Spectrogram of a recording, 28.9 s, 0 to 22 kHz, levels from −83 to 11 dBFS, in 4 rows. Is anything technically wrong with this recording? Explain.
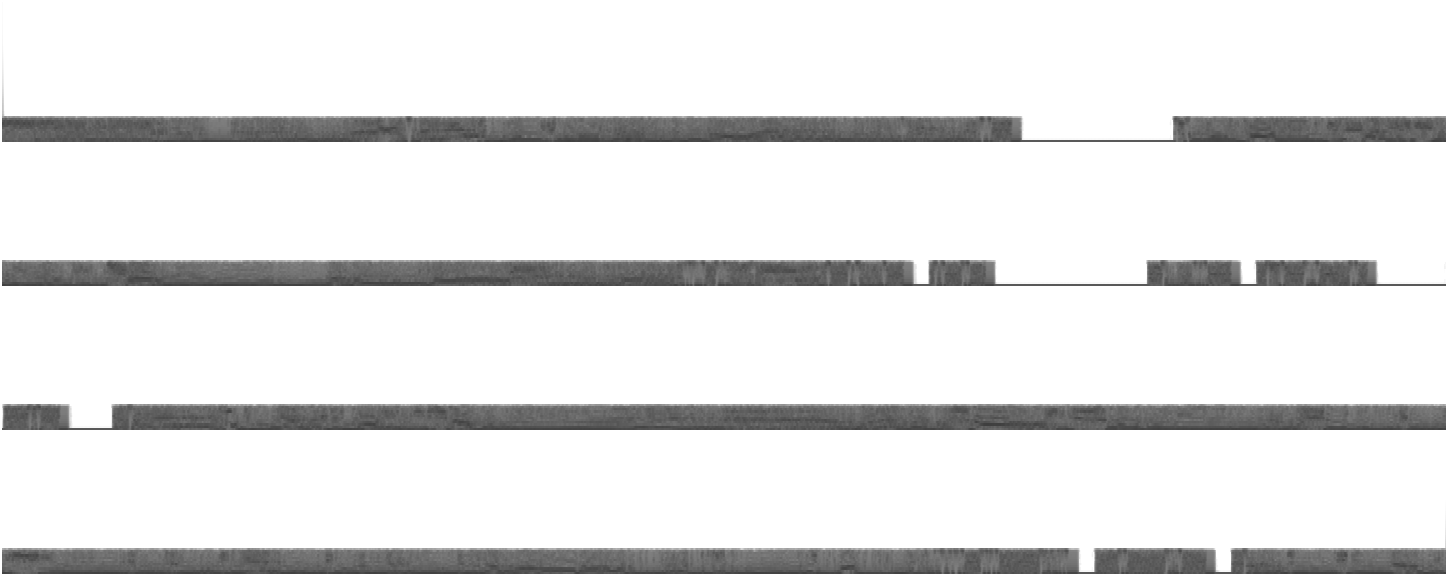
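Yes. Companded audio read as linear runs through the whole clip. The speech was stored as A-law bytes but is played back as plain 8-bit samples, without expansion. Every sign change jumps across half the range. Quiet parts become as loud as loud ones. The result is a harsh, buzzy, very loud distortion, with heavy noise filling the pauses. The underlying telephone band, consistent with G.711 A-law coding, still caps the sound below 4 kHz.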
